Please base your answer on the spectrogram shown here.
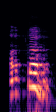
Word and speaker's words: अतः: अब देखिए मैं लिख रहा हूं अतः। इसका उच्चारण जब आप करेंगे तो आपको समझ में आएगा कि मैं इसमें ह भी बोल रहा हूं।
